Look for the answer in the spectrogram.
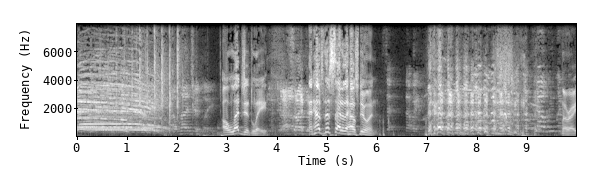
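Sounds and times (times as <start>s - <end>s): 
live audience at a gaming convention cheering: 0.0s - 2.0s
scattered claps: 1.1s - 2.2s
speech: 2.9s - 6.1s, 6.9s - 9.9s
laughter: 3.8s - 4.9s, 6.9s - 9.5s.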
